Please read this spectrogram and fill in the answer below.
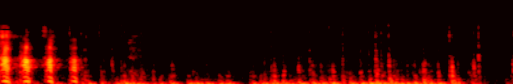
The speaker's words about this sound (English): That is loud typing.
